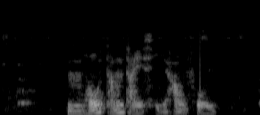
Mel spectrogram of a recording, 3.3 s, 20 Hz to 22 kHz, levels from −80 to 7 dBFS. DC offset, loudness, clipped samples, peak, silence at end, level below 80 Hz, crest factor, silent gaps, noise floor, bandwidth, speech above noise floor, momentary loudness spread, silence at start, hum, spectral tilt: under 0.1%; -38 LUFS; under 0.1%; -18 dBFS; 0.55 s; -74 dBFS; 20 dB; none; -67 dBFS; 7.6 kHz; 30 dB; 20 LU; 0.2 s; none; -7 dB/octave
